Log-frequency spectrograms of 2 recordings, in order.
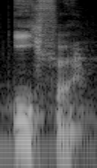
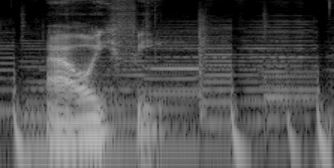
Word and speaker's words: Aoife: How would you pronounce that first name there? I was confident, but then it caught in my mouth. Aoife. I just don't believe it when Fizzy types it. Aoife.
